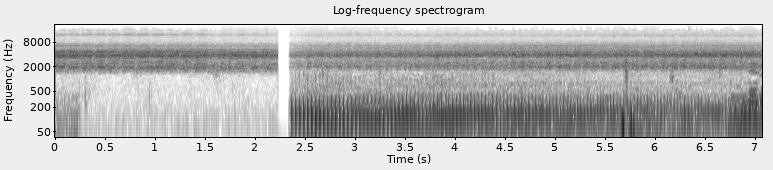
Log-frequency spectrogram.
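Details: In the evening at Dowhill, Kurseong, in the Himalayan Darjeeling district of West Bengal, India, a dense, unbroken chorus of crickets rings shrill and high around the school grounds, with natural sound and no effects. Partway through, a man talks and footsteps join in.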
